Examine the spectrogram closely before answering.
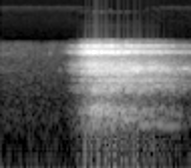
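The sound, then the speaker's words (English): A single deep breath drawn in sharply through the nose, a soft, airy hiss that swells quickly and then tapers, heard alone and fairly faint. “Take a deep breath.”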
